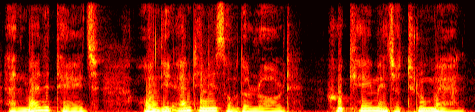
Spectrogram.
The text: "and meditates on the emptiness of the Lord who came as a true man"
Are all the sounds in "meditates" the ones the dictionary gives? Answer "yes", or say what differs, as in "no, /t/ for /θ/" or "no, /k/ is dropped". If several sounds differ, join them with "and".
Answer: no, /s/ is dropped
